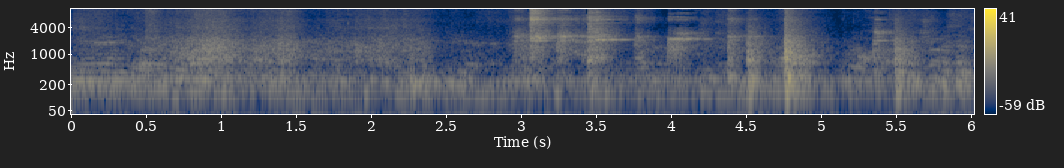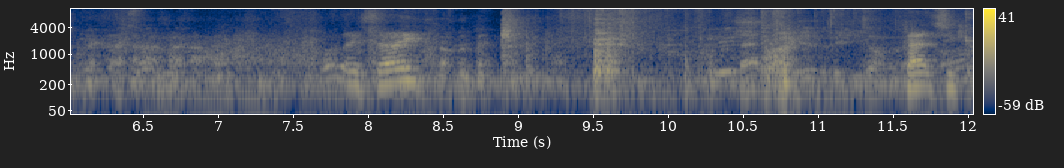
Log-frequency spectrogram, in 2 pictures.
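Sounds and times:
metal pots and cutlery clinking: 0:02.9 - 0:05.8, 0:08.9 - 0:10.9.

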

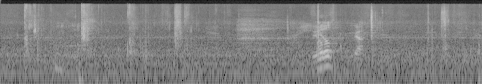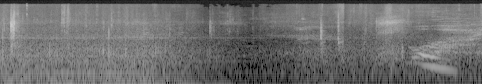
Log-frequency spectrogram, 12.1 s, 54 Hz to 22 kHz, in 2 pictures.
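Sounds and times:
steady low hum: 0:00.0 - 0:12.0
footsteps: 0:00.2 - 0:02.6, 0:03.9 - 0:09.0.

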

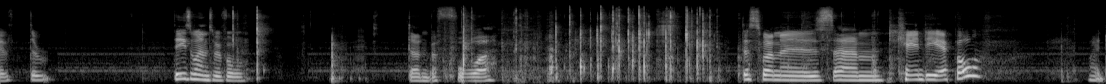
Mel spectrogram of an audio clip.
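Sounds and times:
plastic tray crackling: 0:04.5 - 0:08.2.

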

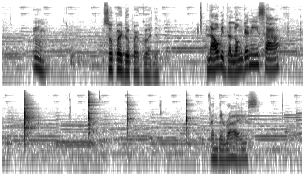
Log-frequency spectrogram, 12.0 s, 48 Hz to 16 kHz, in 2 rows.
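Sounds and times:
soft background music: 0:00.0 - 0:12.0
chopsticks clicking on a bowl: 0:05.9 - 0:06.7, 0:07.8 - 0:09.9.

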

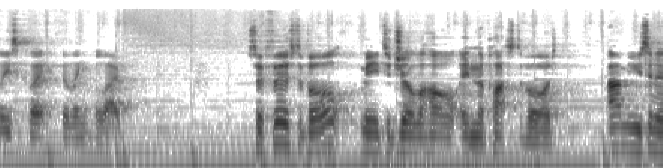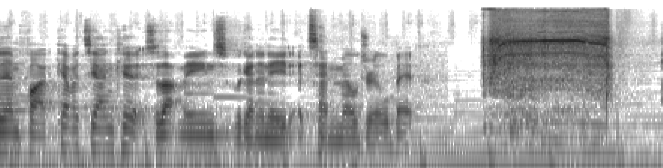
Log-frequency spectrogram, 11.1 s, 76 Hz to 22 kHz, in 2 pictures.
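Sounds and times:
cordless drill boring plasterboard: 0:09.6 - 0:10.8.

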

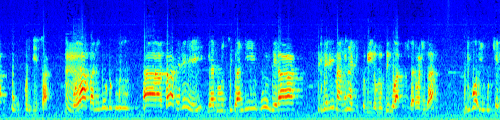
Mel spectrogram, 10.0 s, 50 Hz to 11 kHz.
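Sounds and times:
person talking over a phone line: 0:00.0 - 0:10.0.

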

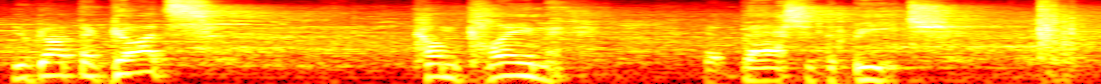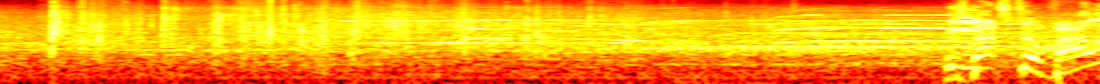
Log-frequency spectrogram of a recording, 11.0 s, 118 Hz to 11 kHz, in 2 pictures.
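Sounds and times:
crowd cheering and clapping: 0:04.6 - 0:11.0
sharp claps: 0:05.7 - 0:09.3.

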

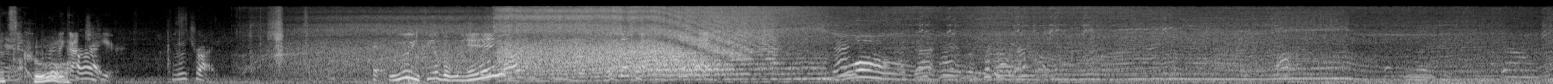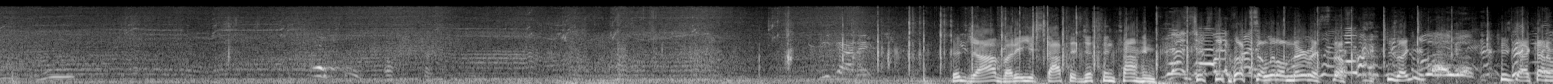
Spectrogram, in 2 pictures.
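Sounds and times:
drone propellers buzzing: 0:02.0 - 0:26.5.

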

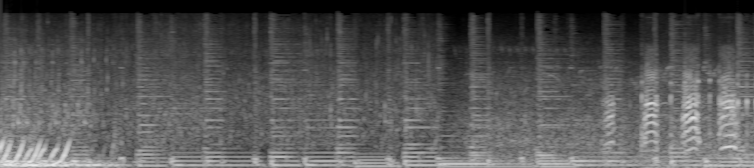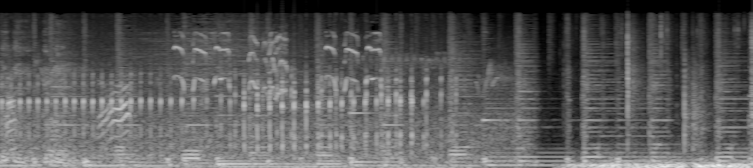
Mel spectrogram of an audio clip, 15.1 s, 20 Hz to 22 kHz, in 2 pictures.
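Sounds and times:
background music: 0:00.0 - 0:15.0
duck quacks: 0:06.0 - 0:11.4.

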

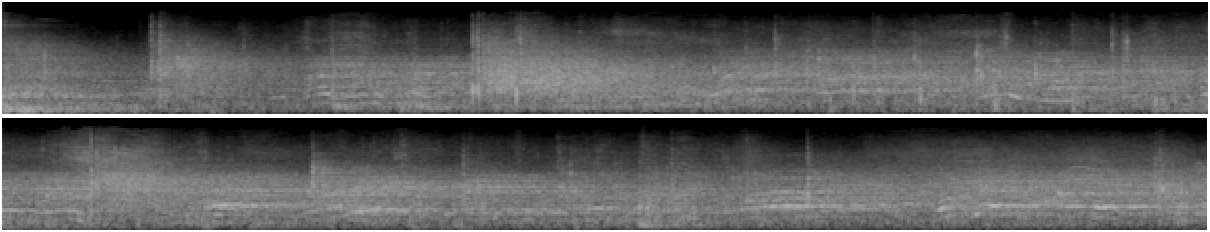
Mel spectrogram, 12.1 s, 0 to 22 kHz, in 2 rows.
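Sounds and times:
hockey sticks clacking on puck: 0:00.7 - 0:12.0
skate scraping ice: 0:01.3 - 0:12.0
indistinct shouting voices: 0:01.4 - 0:12.0.

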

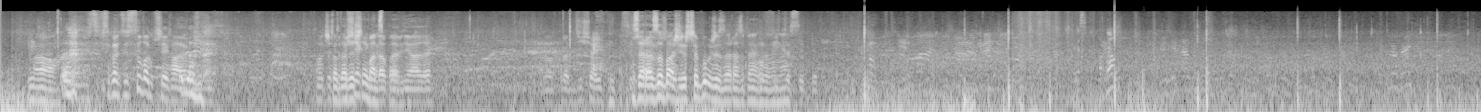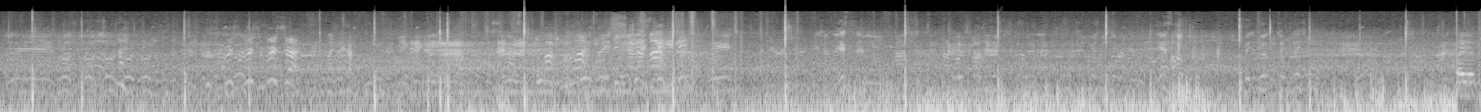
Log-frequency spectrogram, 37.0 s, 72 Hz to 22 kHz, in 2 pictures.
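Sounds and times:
steady low rumble: 0:00.0 - 0:01.7, 0:22.6 - 0:36.8
distant players calling: 0:09.4 - 0:29.7
boots kicking football: 0:12.0 - 0:15.3, 0:16.2 - 0:17.0, 0:23.1 - 0:25.3.

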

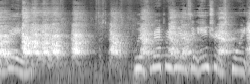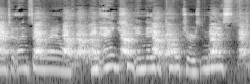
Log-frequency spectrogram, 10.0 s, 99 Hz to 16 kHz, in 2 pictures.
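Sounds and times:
woman speaking: 0:00.0 - 0:00.8, 0:02.7 - 0:09.8
dog barking: 0:00.0 - 0:10.0.

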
